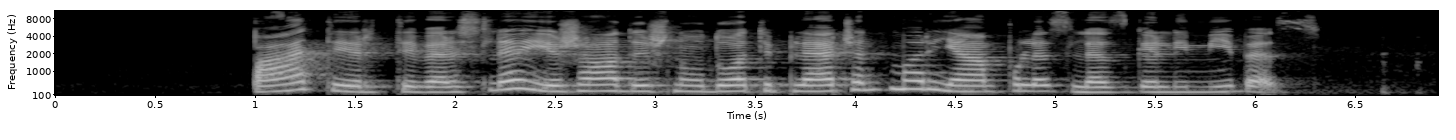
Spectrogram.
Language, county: Lithuanian, Klaipėda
